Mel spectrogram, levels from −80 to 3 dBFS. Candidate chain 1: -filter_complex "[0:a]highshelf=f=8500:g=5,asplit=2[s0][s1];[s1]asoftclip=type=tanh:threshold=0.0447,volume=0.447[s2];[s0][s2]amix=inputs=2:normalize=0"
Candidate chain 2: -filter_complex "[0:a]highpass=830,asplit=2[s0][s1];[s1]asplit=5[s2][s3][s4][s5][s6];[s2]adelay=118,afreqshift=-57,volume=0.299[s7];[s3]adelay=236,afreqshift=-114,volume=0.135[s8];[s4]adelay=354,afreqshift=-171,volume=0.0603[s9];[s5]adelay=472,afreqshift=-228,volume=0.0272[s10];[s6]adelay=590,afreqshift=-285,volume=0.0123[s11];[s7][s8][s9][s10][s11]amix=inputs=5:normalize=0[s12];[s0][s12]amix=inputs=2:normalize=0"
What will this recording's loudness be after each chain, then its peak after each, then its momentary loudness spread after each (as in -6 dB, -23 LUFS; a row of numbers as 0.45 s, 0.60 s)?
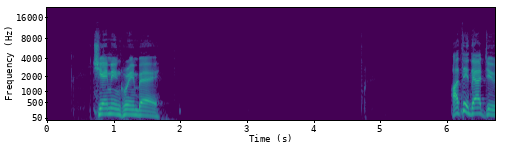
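-27.0 LUFS, -30.5 LUFS; -11.0 dBFS, -14.0 dBFS; 10 LU, 10 LU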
